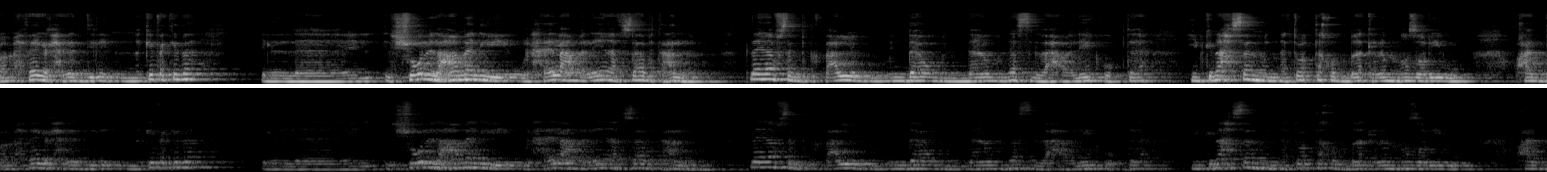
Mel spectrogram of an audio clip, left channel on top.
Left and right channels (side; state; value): right; quieter; 16.1 dB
